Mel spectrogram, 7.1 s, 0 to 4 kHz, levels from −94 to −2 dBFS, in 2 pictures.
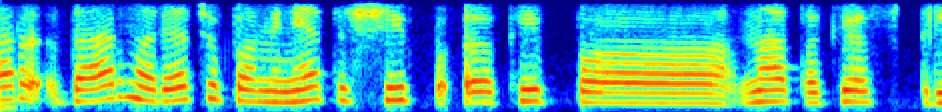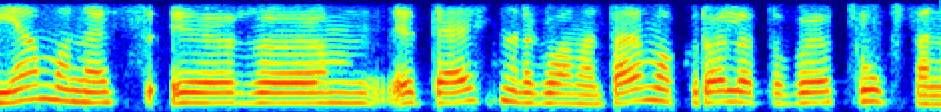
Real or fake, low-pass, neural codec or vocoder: real; 3.6 kHz; none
